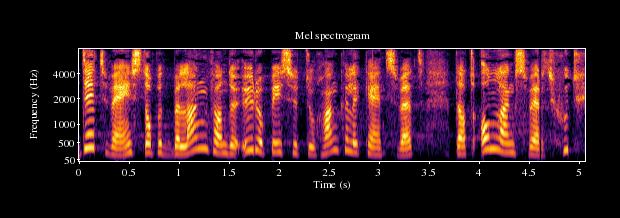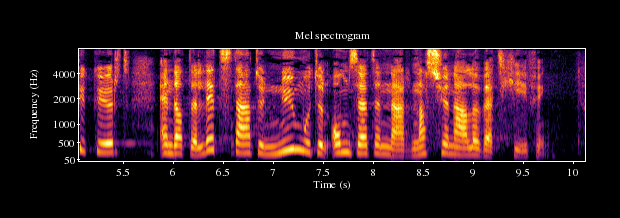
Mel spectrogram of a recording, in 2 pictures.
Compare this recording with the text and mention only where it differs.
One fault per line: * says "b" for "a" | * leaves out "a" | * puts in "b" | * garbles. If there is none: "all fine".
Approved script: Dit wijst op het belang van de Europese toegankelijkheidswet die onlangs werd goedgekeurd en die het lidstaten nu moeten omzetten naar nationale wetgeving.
* says "de" for "het"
